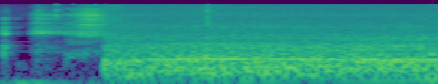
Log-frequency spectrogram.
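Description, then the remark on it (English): A steady low engine drone and road rumble fill the space, like riding inside a moving car, kicking in abruptly after a brief quieter moment and holding evenly loud to the end. “It's car interior.”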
